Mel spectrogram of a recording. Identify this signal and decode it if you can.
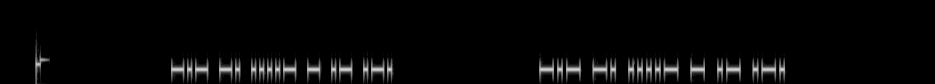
Morse code, heard as a keyed tone, about 29 wpm, 700 Hz. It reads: KN4TAR KN4TAR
